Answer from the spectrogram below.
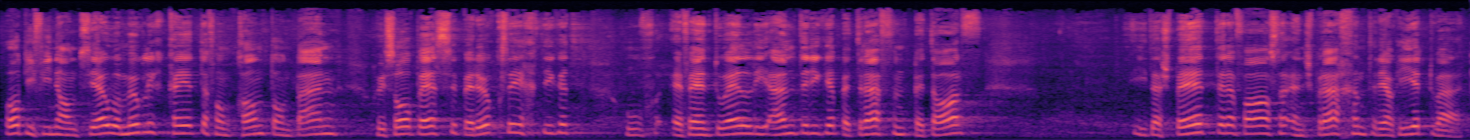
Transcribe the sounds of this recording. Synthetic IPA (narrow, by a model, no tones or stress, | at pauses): od̥ifinɑnt͡sjɛləmøɡlɪχkʰɛɪtəfɔmkʰɑnt̪onbæɾn | χœsoːbɛsəɾb̥ɛɾʏksɪχt̪iɡət | ufɛfɛntuɛlːiænd̪əɾiɡəb̥ɛt̪ɾɛfənt̚b̥edɑɾf | id̥̪ɛʃpɛːtəɾəfɑːsəɛntʃpɾæχəndɾeɑɡiətʋæːdə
